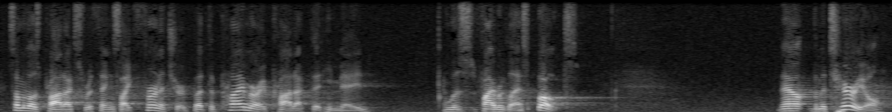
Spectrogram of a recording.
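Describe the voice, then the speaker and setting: A man recounts his travels with earnest emphasis. His voice sits at a middle pitch and carries the long reverb of a large hall. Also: a bit bright. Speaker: speaker recounting a trip. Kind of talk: recounting a trip in a talk.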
